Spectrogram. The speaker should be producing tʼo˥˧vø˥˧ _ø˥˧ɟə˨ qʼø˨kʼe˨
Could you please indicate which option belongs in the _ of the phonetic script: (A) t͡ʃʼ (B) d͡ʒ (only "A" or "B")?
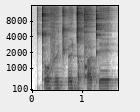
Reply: A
